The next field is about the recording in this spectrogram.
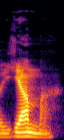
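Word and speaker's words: γάμμα: And then gamma, but in Greek, depending on where it falls in the word, this would be pronounced gamma, gamma, or even more so yama, yama.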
